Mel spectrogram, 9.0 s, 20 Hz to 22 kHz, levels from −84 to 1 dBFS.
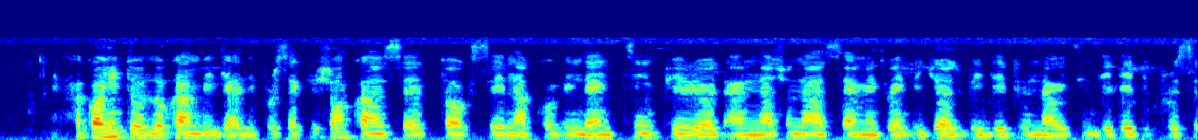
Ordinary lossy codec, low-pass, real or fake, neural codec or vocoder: Opus, 24 kbps; 7.2 kHz; real; none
